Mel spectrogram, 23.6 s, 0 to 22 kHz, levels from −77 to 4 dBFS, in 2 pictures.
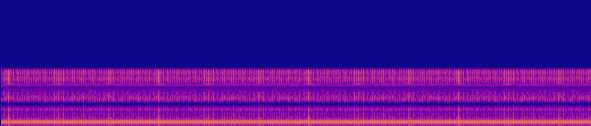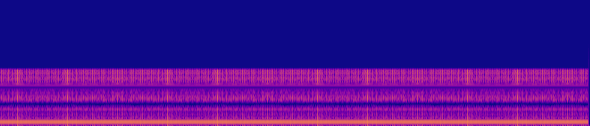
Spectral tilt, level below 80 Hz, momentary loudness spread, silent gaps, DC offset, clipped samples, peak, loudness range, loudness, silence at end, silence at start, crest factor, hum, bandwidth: -5 dB/octave; -48 dBFS; 1 LU; none; under 0.1%; under 0.1%; -6 dBFS; 0 LU; -28 LUFS; 0.05 s; 0 s; 22 dB; none; 2.4 kHz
